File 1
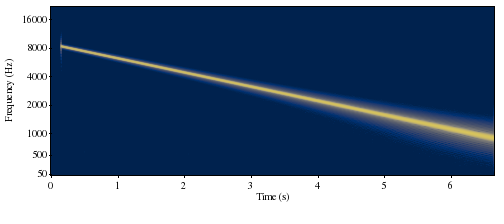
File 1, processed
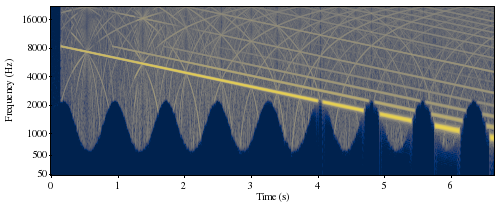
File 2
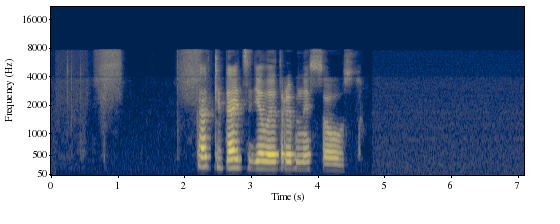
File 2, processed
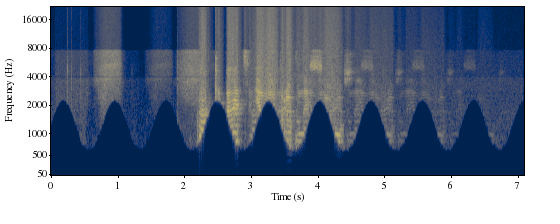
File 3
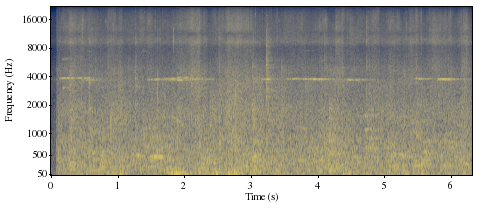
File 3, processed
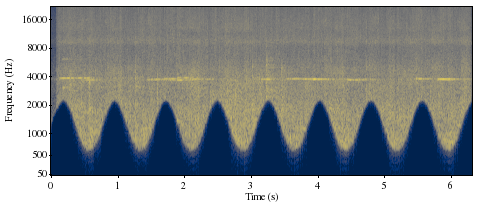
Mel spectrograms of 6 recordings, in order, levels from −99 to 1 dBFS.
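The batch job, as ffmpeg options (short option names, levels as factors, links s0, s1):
-filter_complex "[0:a]acrossover=split=5700[s0][s1];[s1]acompressor=threshold=0.0316:ratio=4:attack=1:release=60[s2];[s0][s2]amix=inputs=2:normalize=0,equalizer=f=180:w=2.7:g=12.5,asplit=2[s3][s4];[s4]asoftclip=type=tanh:threshold=0.376,volume=0.376[s5];[s3][s5]amix=inputs=2:normalize=0,acrusher=bits=3:mode=log:mix=0:aa=0.000001,asplit=2[s6][s7];[s7]aecho=0:1:768|1536|2304:0.126|0.0529|0.0222[s8];[s6][s8]amix=inputs=2:normalize=0,alimiter=level_in=1.58:limit=0.891:release=50:level=0:latency=1,afftfilt=real='re*gte(b*sr/1024,670*pow(2300/670,0.5+0.5*sin(2*PI*1.3*pts/sr)))':imag='im*gte(b*sr/1024,670*pow(2300/670,0.5+0.5*sin(2*PI*1.3*pts/sr)))':win_size=1024:overlap=0.75"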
